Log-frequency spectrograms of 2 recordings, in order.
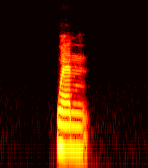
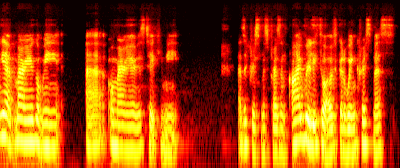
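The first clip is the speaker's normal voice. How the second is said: ordinary talk, nothing marked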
